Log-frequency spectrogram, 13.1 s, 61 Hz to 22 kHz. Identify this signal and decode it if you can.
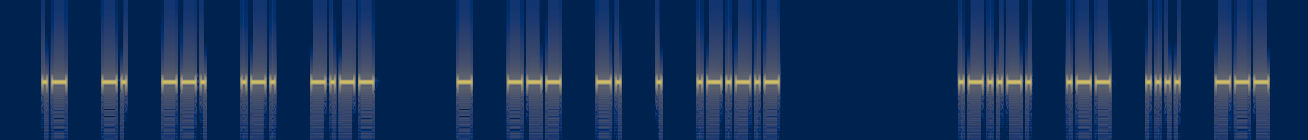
Morse code, heard as a keyed tone, about 25 wpm, spaced as for 16 wpm, 700 Hz. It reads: ANGRY TONE. "WHO
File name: Pinocchio / Pinocchio ch7 10 25 ik1hge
